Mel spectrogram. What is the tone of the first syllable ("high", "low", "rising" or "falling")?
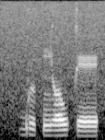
falling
